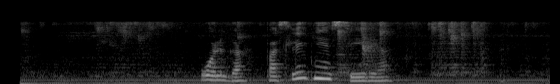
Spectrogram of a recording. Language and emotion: Russian, neutral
